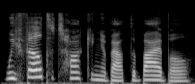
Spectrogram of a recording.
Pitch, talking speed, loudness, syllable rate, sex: 220 Hz, 215 wpm, -18 LUFS, 5.4 syllables/s, female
